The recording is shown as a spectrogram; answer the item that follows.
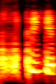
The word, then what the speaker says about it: speak: 네, 발음 기호대로 하면 speak이 맞는데 S 사운드 뒤에 무성음 P가 나왔으니까 쌍잠 speak 해주시면 되겠죠.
